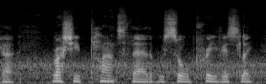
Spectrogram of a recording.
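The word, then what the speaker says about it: Rushy Platt: I think I pronounced it rushly platt as as many of you that live in the area picked up. It is definitely rushy plat even.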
